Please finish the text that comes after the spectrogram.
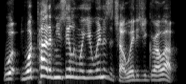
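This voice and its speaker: Enthusiastic podcast host. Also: male voice, very high-pitched, lively intonation, quick pace, a little mellow. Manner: enthusiastic, admiring. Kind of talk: podcast interview.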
